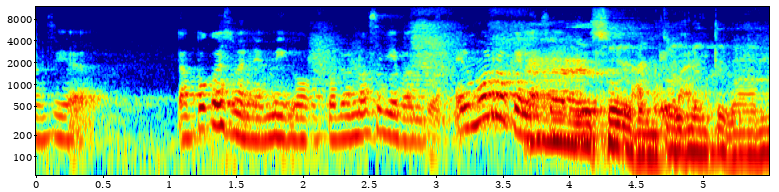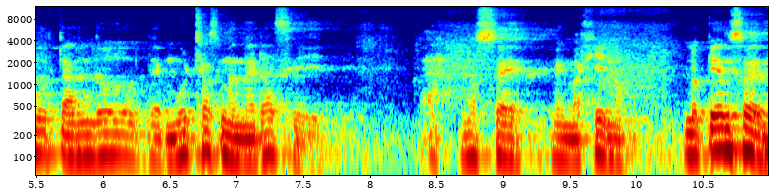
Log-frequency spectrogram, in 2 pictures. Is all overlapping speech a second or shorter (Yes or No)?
No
